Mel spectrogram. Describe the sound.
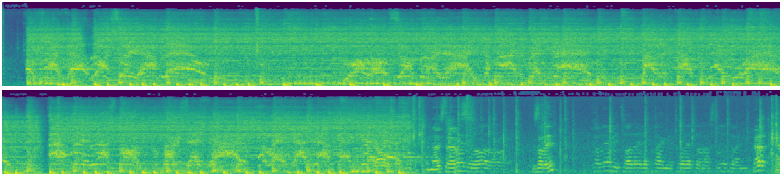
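Loud, raw screamed vocals over a dense, driving band for most of the stretch, then the music drops out, leaving shouting and yelling voices near the end.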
